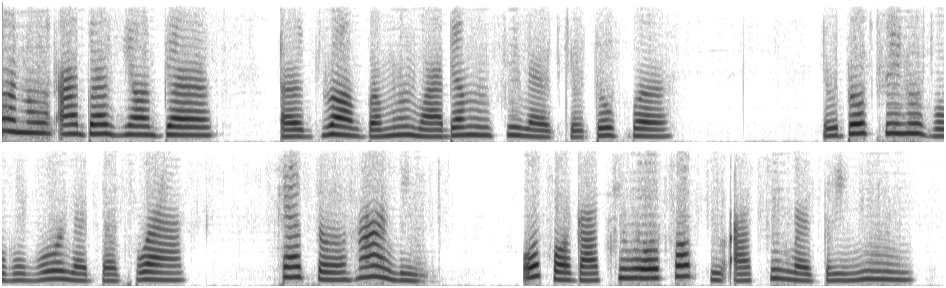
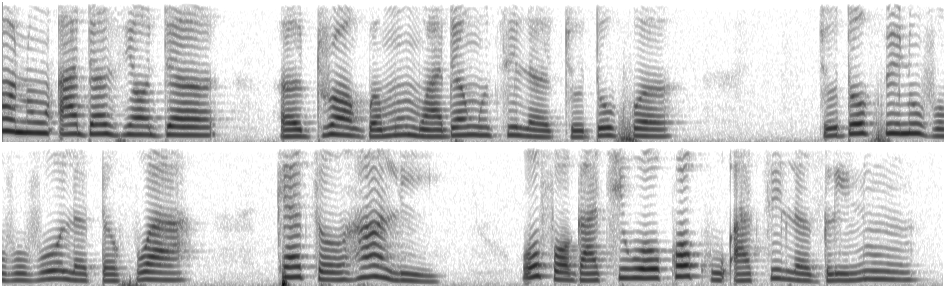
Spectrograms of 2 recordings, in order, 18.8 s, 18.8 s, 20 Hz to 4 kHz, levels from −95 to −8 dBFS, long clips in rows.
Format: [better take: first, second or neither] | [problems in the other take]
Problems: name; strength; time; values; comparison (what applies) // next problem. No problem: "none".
second | noise reduction (neural separator model SepFormer WHAMR!)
